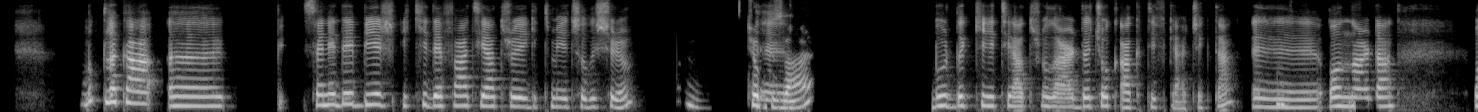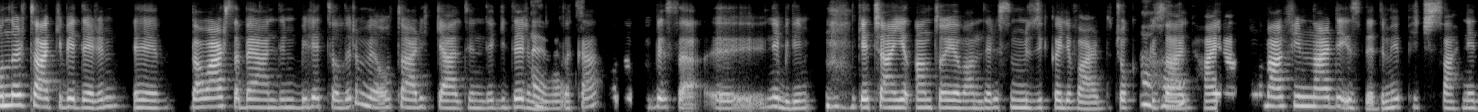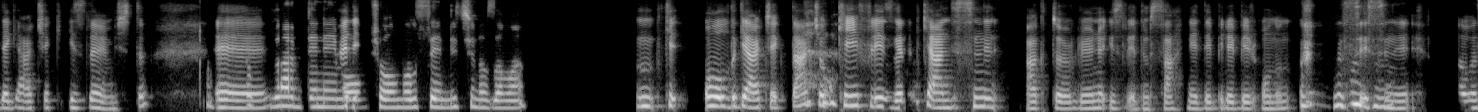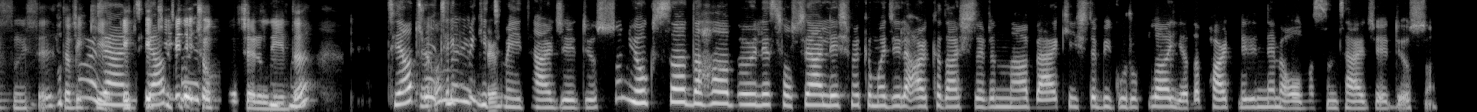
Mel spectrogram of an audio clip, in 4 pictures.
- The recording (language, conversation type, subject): Turkish, podcast, Boş zamanlarını değerlendirirken ne yapmayı en çok seversin?
- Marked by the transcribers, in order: unintelligible speech; unintelligible speech; giggle; other background noise; giggle; giggle; other noise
